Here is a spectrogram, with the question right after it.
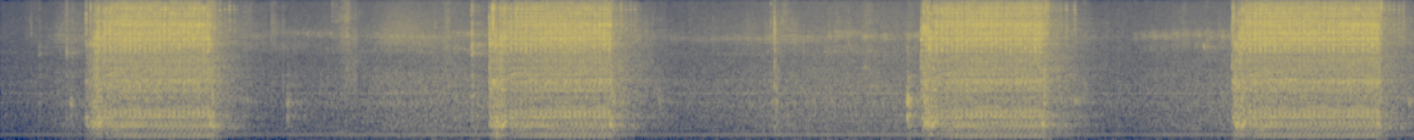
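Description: A sewing machine stitches the elastic waistband of a long school skirt in four separate loud runs, each lasting about a second, with short pauses between them.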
